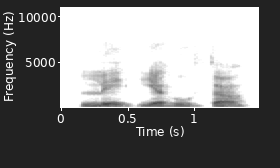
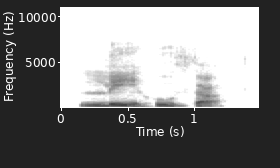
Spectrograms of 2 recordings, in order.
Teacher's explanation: the yoth and the short hirik join together to form the long vowel, the long hirik or kirik. So now instead of having Li Yehutha, this becomes Li Hutha to Judah.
